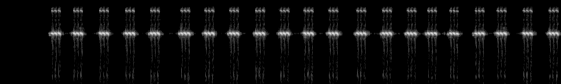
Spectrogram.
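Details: Cricket sound meant to drive away rats; after a short silence, sharp shrill chirps begin and repeat about four times a second in a steady run, clean with no background noise.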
